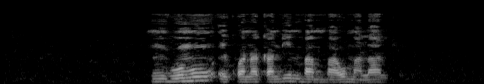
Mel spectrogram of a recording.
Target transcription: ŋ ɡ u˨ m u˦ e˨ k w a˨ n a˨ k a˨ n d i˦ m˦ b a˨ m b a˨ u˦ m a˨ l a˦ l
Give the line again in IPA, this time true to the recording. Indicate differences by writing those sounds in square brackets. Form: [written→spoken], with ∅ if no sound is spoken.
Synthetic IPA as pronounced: ŋ ɡ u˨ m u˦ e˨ k w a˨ n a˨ k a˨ n d i˦ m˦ b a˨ m b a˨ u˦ m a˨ l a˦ l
